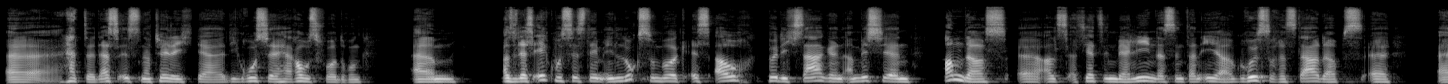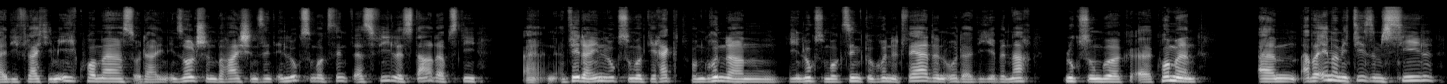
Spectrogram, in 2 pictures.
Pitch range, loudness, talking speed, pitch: 125-150 Hz, -19 LUFS, 160 wpm, 140 Hz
